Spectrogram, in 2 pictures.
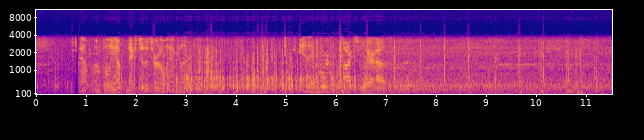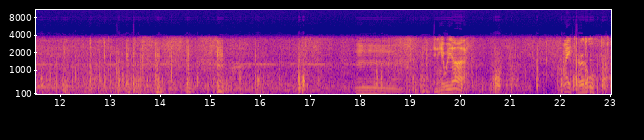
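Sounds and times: car engine and road noise: 0:00.0 - 0:23.0
small clicks and rattles: 0:02.0 - 0:17.0.

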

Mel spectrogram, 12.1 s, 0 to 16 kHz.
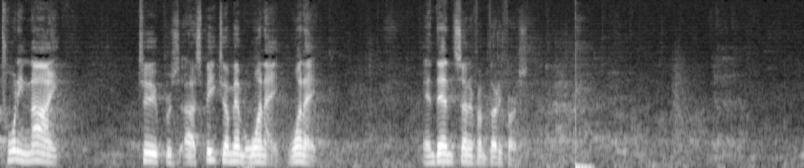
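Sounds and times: large room background noise: 0:00.0 - 0:12.0.

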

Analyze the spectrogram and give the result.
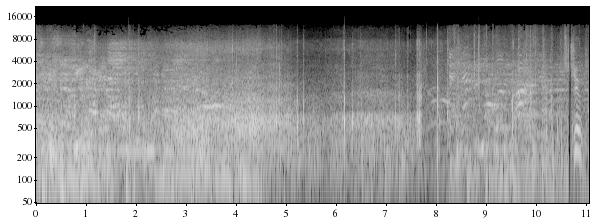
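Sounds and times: skateboard wheels rolling on asphalt: 0:00.0 - 0:11.0
skateboard clacks: 0:00.2 - 0:02.3, 0:03.8 - 0:10.6.

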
